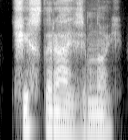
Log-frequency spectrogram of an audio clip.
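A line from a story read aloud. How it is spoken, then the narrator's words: Sighed. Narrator (Russian): вздохнула Карла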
